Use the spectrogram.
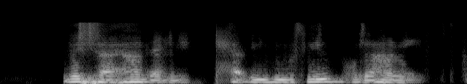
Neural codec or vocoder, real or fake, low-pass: codec, 16 kHz, 0.5 kbps, FreqCodec, smaller model; fake; 7.2 kHz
